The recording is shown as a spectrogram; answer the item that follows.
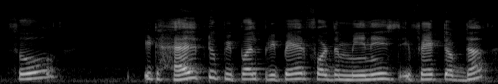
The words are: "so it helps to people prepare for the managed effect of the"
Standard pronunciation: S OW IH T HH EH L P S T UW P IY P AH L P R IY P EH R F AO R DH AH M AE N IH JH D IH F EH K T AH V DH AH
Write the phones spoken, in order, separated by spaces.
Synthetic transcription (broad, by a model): S OW IH T HH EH L P T UW P IY P AH L P R IY P EH R F AO R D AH M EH N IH JH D IH F EH K T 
